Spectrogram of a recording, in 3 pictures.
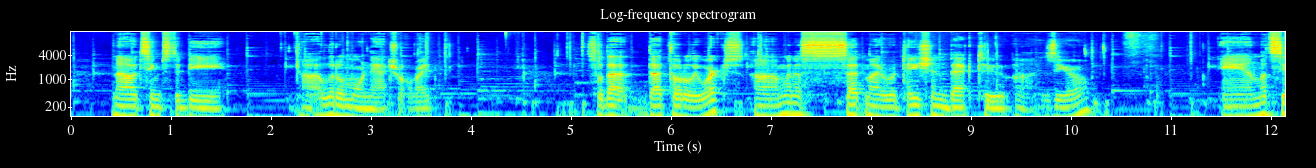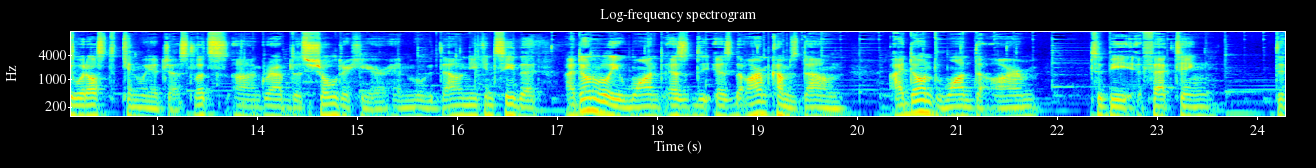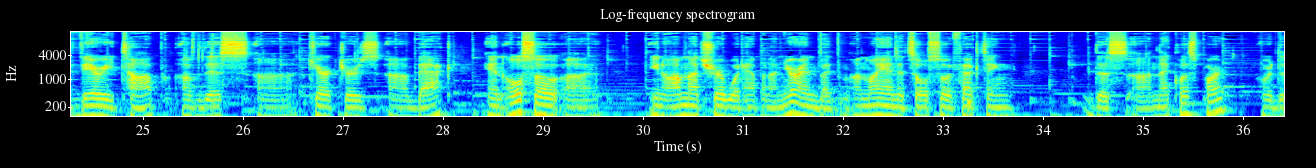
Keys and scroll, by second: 3.4 super+z, 4.8 super+z, 5.8 alt+super+z, 9.0 0, 10.0 Return, 11.0 alt+Return, 25.3 super+z.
